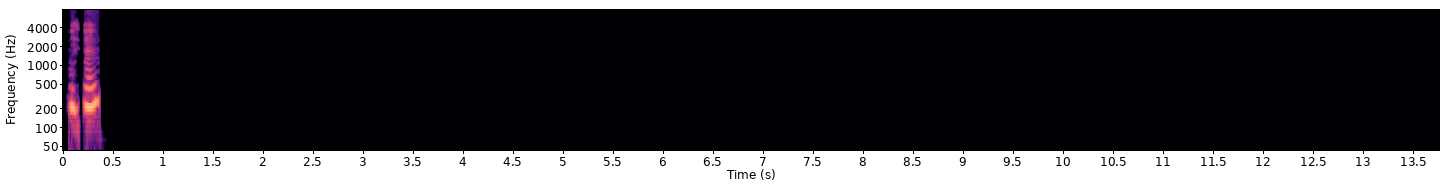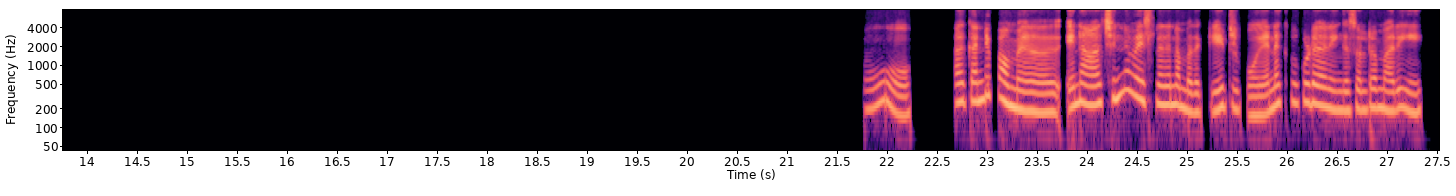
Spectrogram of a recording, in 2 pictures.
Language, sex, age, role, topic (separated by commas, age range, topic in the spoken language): Tamil, female, 35-39, host, சோகத்தை சமாளிக்க பாடல்களை எப்படி தேர்வு செய்வீர்கள்?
